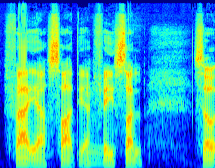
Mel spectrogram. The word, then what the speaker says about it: Faisal: So for example, like Faisal, So everyone pronounces it with a Z, like Faisal, Faisal. But no one really says Faisal.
